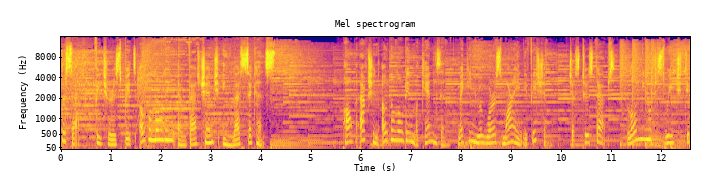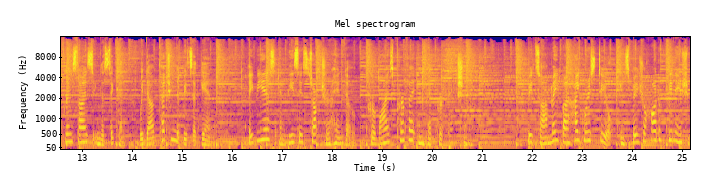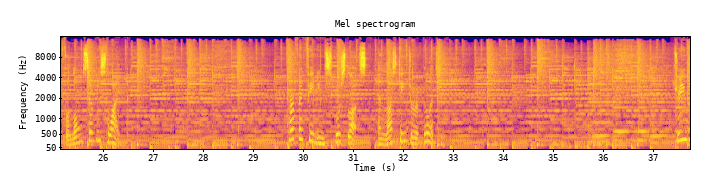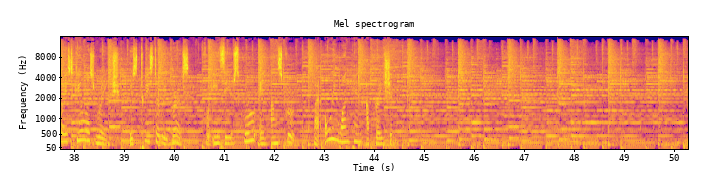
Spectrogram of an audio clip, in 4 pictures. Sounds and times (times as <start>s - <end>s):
Speech: 0.0s - 4.3s, 5.6s - 15.7s, 16.4s - 20.8s, 21.9s - 26.5s, 29.7s - 32.9s, 37.4s - 44.5s
Music: 0.0s - 50.2s.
